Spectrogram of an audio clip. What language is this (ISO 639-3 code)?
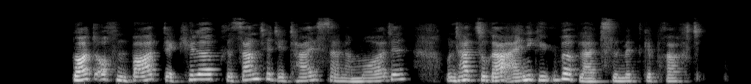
deu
